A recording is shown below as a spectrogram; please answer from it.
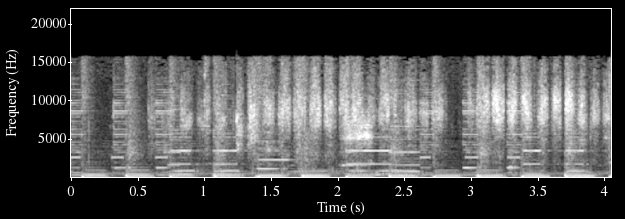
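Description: Crayon rubbed back and forth over corrugated cardboard in quick, even strokes, about four a second, shading colour over the board's ridged texture.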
